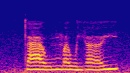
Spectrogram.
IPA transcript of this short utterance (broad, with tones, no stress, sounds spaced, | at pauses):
t̪ aː˨ w m ɐ˨ w j ɐ˨˥ j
